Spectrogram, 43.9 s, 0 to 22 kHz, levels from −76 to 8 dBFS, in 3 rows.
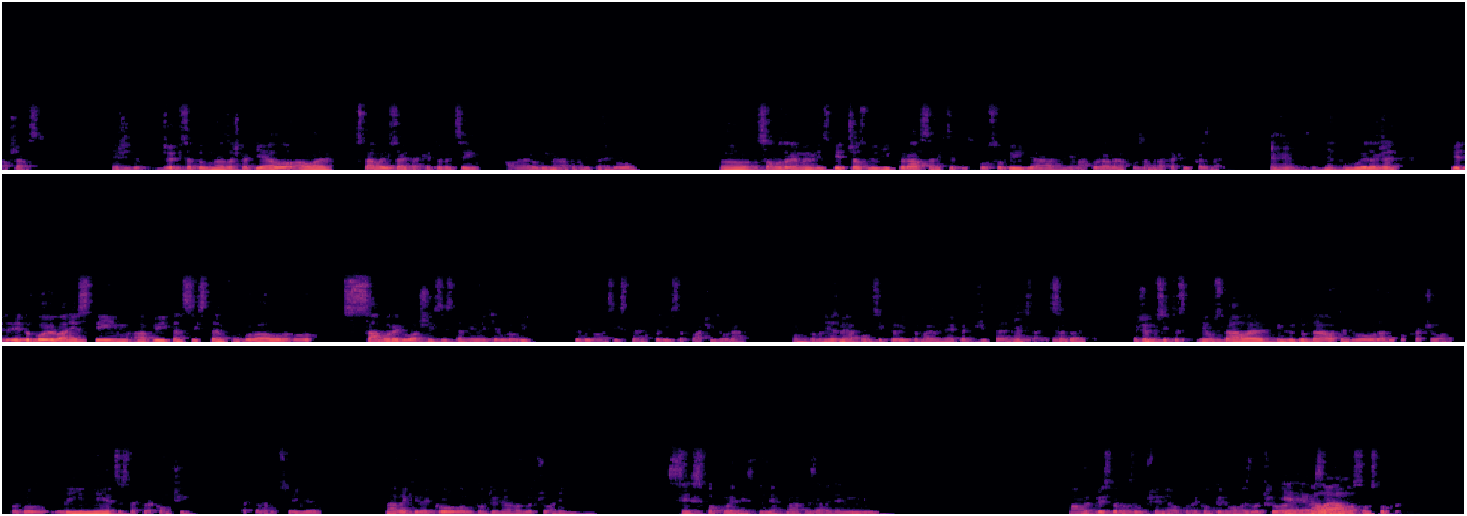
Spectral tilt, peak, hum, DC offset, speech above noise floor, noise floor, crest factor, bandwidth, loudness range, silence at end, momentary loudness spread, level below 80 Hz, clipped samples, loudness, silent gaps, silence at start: -7.5 dB/octave; -8 dBFS; none; under 0.1%; 53 dB; -82 dBFS; 22 dB; 9 kHz; 10 LU; 0.65 s; 15 LU; -58 dBFS; under 0.1%; -30 LUFS; 35.42-35.85 s; 0 s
